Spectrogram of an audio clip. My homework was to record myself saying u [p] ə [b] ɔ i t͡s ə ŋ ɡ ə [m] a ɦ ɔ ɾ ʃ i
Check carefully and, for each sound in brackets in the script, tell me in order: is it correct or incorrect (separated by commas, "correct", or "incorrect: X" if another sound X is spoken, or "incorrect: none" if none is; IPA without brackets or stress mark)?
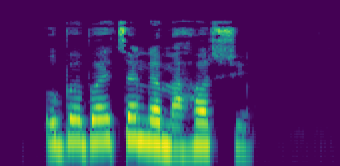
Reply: incorrect: b, correct, correct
